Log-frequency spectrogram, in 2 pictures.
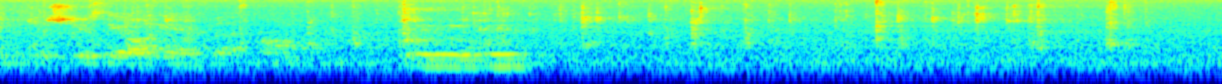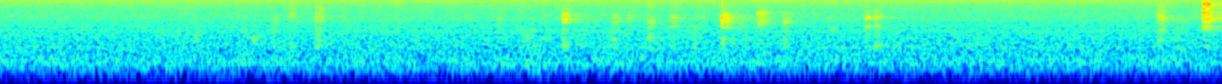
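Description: Quiet room tone with faint, muffled voices in the first few seconds, then scattered light clicks and ticks.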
